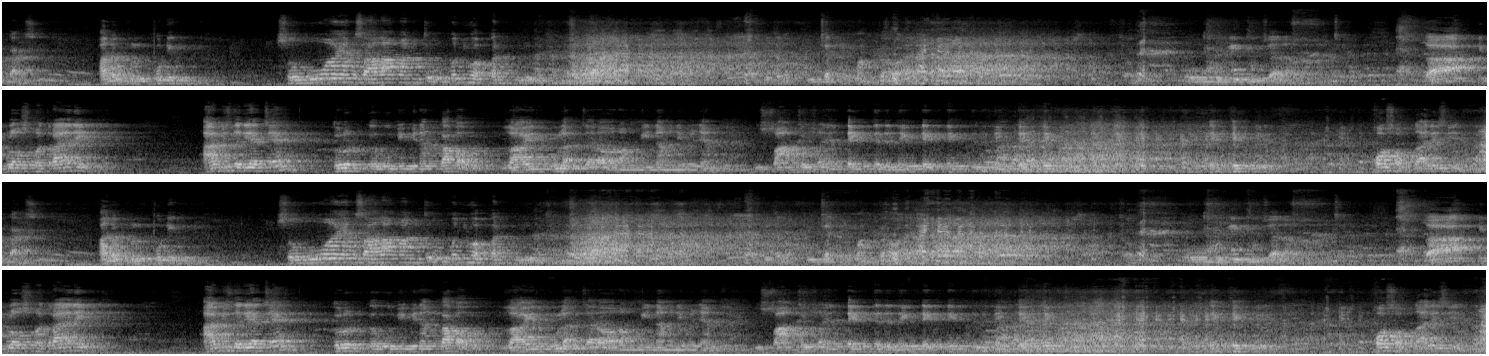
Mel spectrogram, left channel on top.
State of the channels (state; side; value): noise; right; rumble, 19 dB below the sound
